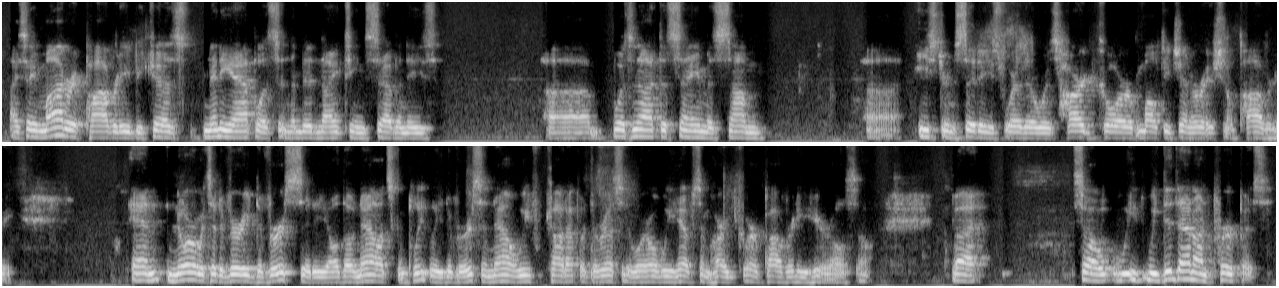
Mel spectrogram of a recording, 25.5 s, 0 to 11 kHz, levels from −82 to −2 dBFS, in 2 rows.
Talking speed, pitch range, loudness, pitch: 155 wpm, 125-150 Hz, -19 LUFS, 135 Hz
